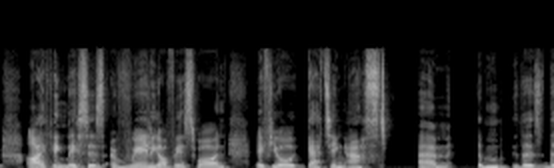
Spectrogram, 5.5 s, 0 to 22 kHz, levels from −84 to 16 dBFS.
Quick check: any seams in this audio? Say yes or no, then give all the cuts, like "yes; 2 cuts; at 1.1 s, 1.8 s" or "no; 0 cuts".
no; 0 cuts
